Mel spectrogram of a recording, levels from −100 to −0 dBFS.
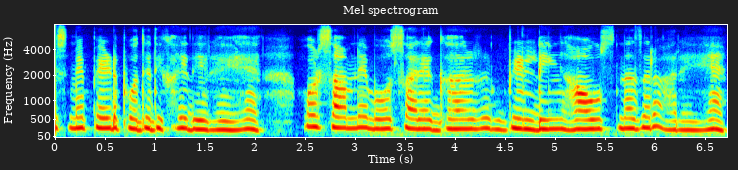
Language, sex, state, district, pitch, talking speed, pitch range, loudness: Hindi, female, Uttar Pradesh, Saharanpur, 250 Hz, 160 wpm, 240-270 Hz, -15 LUFS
